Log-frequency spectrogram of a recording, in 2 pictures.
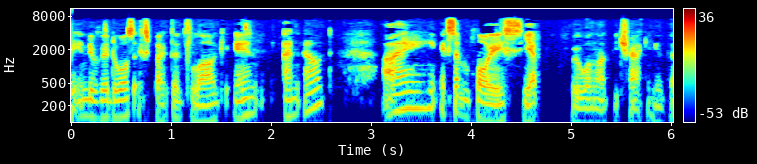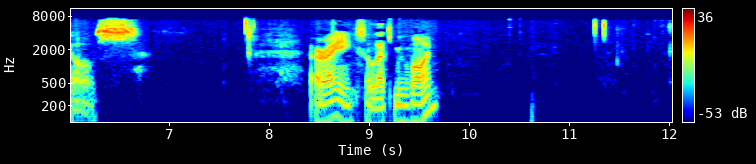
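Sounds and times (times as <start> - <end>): computer mouse clicks: 10.4 - 10.7.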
